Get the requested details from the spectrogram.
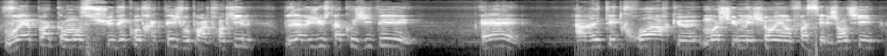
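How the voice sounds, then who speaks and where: Defiant, bright-voiced man. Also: on the high side, slight background noise. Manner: defiant, slangy street talk, repeats phrases. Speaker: rapper on a livestream. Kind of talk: confrontational livestream rant.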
